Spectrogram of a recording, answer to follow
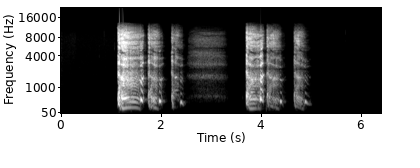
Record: {"cough_length": "6.4 s", "cough_amplitude": 31981, "cough_signal_mean_std_ratio": 0.34, "survey_phase": "alpha (2021-03-01 to 2021-08-12)", "age": "45-64", "gender": "Female", "wearing_mask": "No", "symptom_cough_any": true, "symptom_new_continuous_cough": true, "symptom_fatigue": true, "symptom_headache": true, "symptom_change_to_sense_of_smell_or_taste": true, "smoker_status": "Ex-smoker", "respiratory_condition_asthma": false, "respiratory_condition_other": false, "recruitment_source": "Test and Trace", "submission_delay": "2 days", "covid_test_result": "Positive", "covid_test_method": "LFT"}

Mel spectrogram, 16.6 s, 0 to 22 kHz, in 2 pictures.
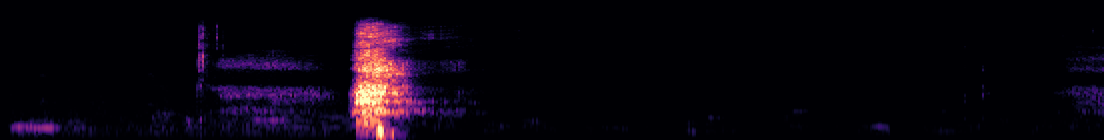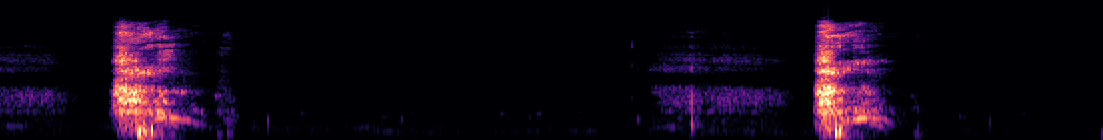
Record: {"exhalation_length": "16.6 s", "exhalation_amplitude": 28490, "exhalation_signal_mean_std_ratio": 0.2, "survey_phase": "beta (2021-08-13 to 2022-03-07)", "age": "45-64", "gender": "Female", "wearing_mask": "No", "symptom_fatigue": true, "symptom_onset": "12 days", "smoker_status": "Never smoked", "respiratory_condition_asthma": false, "respiratory_condition_other": false, "recruitment_source": "REACT", "submission_delay": "2 days", "covid_test_result": "Negative", "covid_test_method": "RT-qPCR", "influenza_a_test_result": "Negative", "influenza_b_test_result": "Negative"}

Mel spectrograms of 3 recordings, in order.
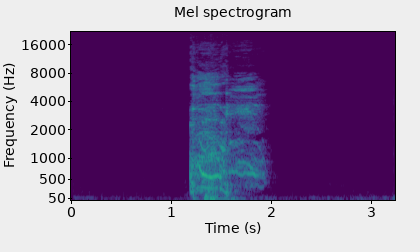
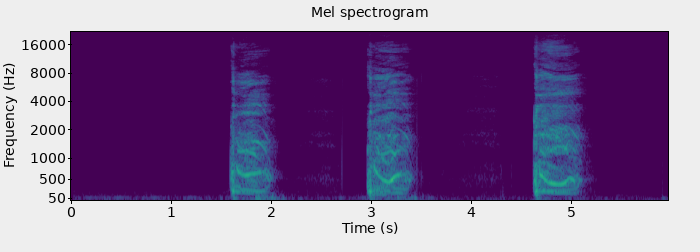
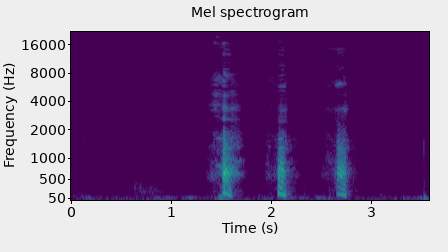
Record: {"cough_length": "3.2 s", "cough_amplitude": 3300, "cough_signal_mean_std_ratio": 0.38, "three_cough_length": "6.0 s", "three_cough_amplitude": 4601, "three_cough_signal_mean_std_ratio": 0.39, "exhalation_length": "3.6 s", "exhalation_amplitude": 5222, "exhalation_signal_mean_std_ratio": 0.24, "survey_phase": "beta (2021-08-13 to 2022-03-07)", "age": "18-44", "gender": "Male", "wearing_mask": "No", "symptom_cough_any": true, "symptom_runny_or_blocked_nose": true, "symptom_sore_throat": true, "symptom_onset": "3 days", "smoker_status": "Never smoked", "respiratory_condition_asthma": false, "respiratory_condition_other": false, "recruitment_source": "Test and Trace", "submission_delay": "2 days", "covid_test_result": "Positive", "covid_test_method": "RT-qPCR", "covid_ct_value": 23.3, "covid_ct_gene": "N gene"}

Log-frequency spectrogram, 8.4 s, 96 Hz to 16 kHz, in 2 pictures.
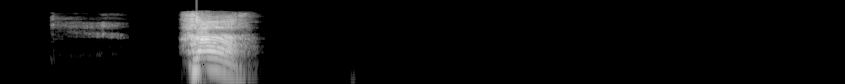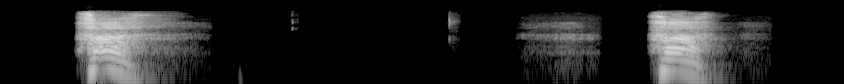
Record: {"exhalation_length": "8.4 s", "exhalation_amplitude": 32768, "exhalation_signal_mean_std_ratio": 0.24, "survey_phase": "alpha (2021-03-01 to 2021-08-12)", "age": "65+", "gender": "Female", "wearing_mask": "No", "symptom_cough_any": true, "symptom_fatigue": true, "symptom_headache": true, "symptom_change_to_sense_of_smell_or_taste": true, "symptom_loss_of_taste": true, "smoker_status": "Never smoked", "respiratory_condition_asthma": false, "respiratory_condition_other": false, "recruitment_source": "Test and Trace", "submission_delay": "2 days", "covid_test_result": "Positive", "covid_test_method": "LFT"}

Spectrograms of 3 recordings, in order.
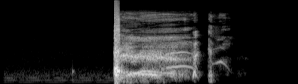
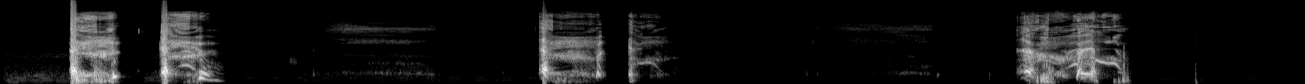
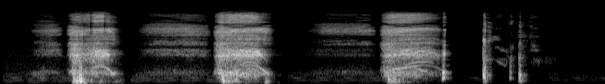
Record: {"cough_length": "3.0 s", "cough_amplitude": 32768, "cough_signal_mean_std_ratio": 0.39, "three_cough_length": "13.1 s", "three_cough_amplitude": 32768, "three_cough_signal_mean_std_ratio": 0.28, "exhalation_length": "6.1 s", "exhalation_amplitude": 32768, "exhalation_signal_mean_std_ratio": 0.46, "survey_phase": "beta (2021-08-13 to 2022-03-07)", "age": "18-44", "gender": "Female", "wearing_mask": "No", "symptom_cough_any": true, "symptom_runny_or_blocked_nose": true, "symptom_sore_throat": true, "symptom_fever_high_temperature": true, "symptom_headache": true, "smoker_status": "Never smoked", "respiratory_condition_asthma": false, "respiratory_condition_other": false, "recruitment_source": "Test and Trace", "submission_delay": "0 days", "covid_test_result": "Positive", "covid_test_method": "LFT"}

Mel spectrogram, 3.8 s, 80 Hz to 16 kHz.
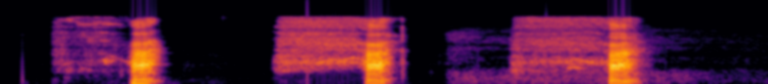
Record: {"exhalation_length": "3.8 s", "exhalation_amplitude": 29105, "exhalation_signal_mean_std_ratio": 0.29, "survey_phase": "beta (2021-08-13 to 2022-03-07)", "age": "18-44", "gender": "Male", "wearing_mask": "No", "symptom_runny_or_blocked_nose": true, "symptom_onset": "13 days", "smoker_status": "Never smoked", "respiratory_condition_asthma": true, "respiratory_condition_other": false, "recruitment_source": "REACT", "submission_delay": "6 days", "covid_test_result": "Negative", "covid_test_method": "RT-qPCR", "influenza_a_test_result": "Negative", "influenza_b_test_result": "Negative"}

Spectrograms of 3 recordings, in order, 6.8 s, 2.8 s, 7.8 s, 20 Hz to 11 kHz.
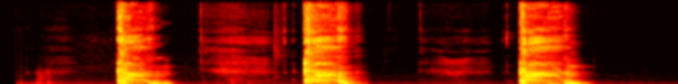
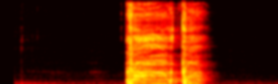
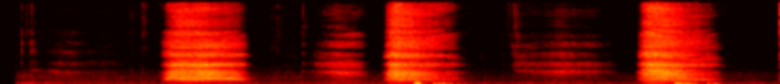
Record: {"three_cough_length": "6.8 s", "three_cough_amplitude": 32768, "three_cough_signal_mean_std_ratio": 0.37, "cough_length": "2.8 s", "cough_amplitude": 32768, "cough_signal_mean_std_ratio": 0.38, "exhalation_length": "7.8 s", "exhalation_amplitude": 4439, "exhalation_signal_mean_std_ratio": 0.45, "survey_phase": "beta (2021-08-13 to 2022-03-07)", "age": "18-44", "gender": "Male", "wearing_mask": "No", "symptom_none": true, "smoker_status": "Never smoked", "respiratory_condition_asthma": false, "respiratory_condition_other": false, "recruitment_source": "REACT", "submission_delay": "14 days", "covid_test_result": "Negative", "covid_test_method": "RT-qPCR"}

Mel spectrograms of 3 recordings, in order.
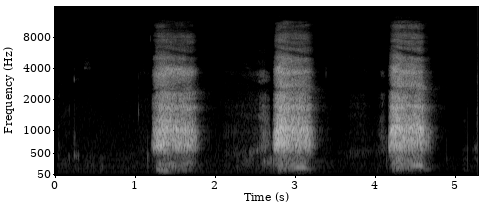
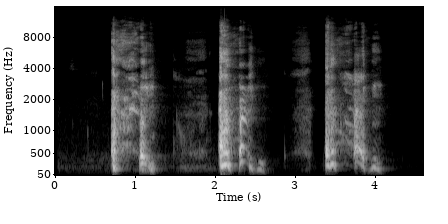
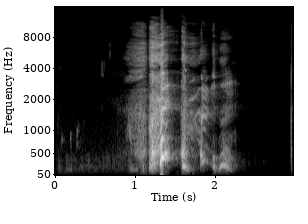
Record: {"exhalation_length": "5.3 s", "exhalation_amplitude": 11384, "exhalation_signal_mean_std_ratio": 0.44, "three_cough_length": "4.6 s", "three_cough_amplitude": 32542, "three_cough_signal_mean_std_ratio": 0.32, "cough_length": "3.0 s", "cough_amplitude": 32768, "cough_signal_mean_std_ratio": 0.25, "survey_phase": "beta (2021-08-13 to 2022-03-07)", "age": "65+", "gender": "Male", "wearing_mask": "No", "symptom_runny_or_blocked_nose": true, "symptom_sore_throat": true, "symptom_fatigue": true, "smoker_status": "Ex-smoker", "respiratory_condition_asthma": false, "respiratory_condition_other": false, "recruitment_source": "Test and Trace", "submission_delay": "1 day", "covid_test_result": "Positive", "covid_test_method": "RT-qPCR", "covid_ct_value": 24.4, "covid_ct_gene": "N gene"}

